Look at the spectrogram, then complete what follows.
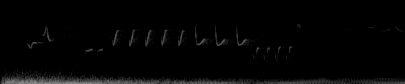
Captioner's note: distant explosion; ominous music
